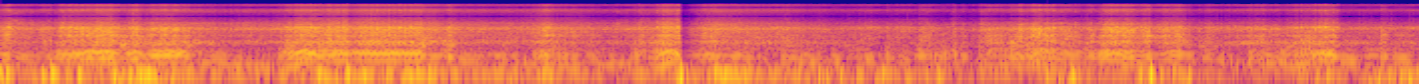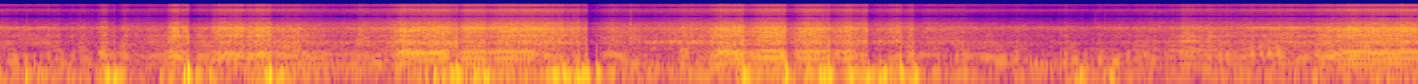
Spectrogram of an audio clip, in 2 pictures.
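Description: Motocross bike engine revving up and falling off over and over as it is ridden hard around a race track, with wind rushing over the on-board camera microphone. A couple of sharp knocks come through, one about seven seconds in and one about twenty seconds in.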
